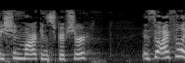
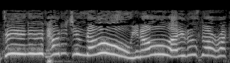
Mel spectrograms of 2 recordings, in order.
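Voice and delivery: much higher, louder mock dismay; caught out exclaim; 9 semitones higher, 5 dB louder than usual. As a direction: squeal it like a kid caught in the act. Retold being caught by brother-in-law.

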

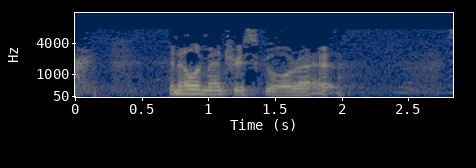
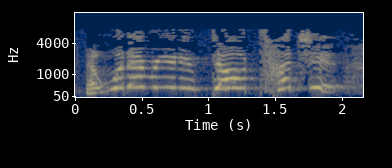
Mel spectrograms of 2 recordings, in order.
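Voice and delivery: stern warning mom; 12 semitones higher, 8 dB louder than usual. Retold or imitated. Mom warns the kids off the ark, hammed-up stern. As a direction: warn the kids like a strict mom. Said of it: "imagine my mom saying".

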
